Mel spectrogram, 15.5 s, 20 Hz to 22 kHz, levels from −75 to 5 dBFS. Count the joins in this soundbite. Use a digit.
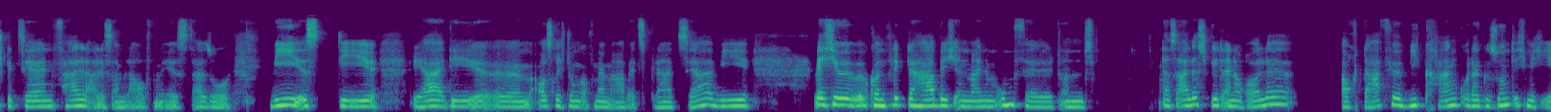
0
